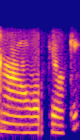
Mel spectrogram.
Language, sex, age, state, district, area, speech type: Malayalam, female, 45-60, Kerala, Palakkad, rural, conversation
